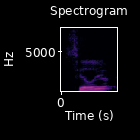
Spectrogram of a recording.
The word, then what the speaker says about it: SYLLA: SYLLA, is that how you pronounce it? – SYLLA, NOLLER, SYLLA.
